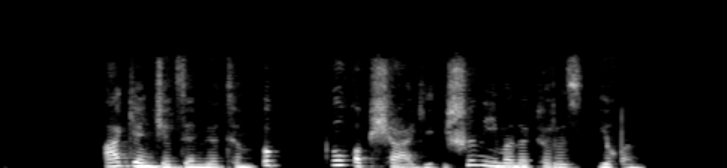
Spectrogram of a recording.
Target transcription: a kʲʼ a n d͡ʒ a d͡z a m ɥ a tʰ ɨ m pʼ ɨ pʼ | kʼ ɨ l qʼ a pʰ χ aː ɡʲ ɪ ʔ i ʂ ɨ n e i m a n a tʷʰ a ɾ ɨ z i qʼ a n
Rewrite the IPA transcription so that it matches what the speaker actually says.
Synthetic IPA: a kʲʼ a n d͡ʒ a d͡z a m ɥ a tʰ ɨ m pʼ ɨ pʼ | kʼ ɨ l qʼ a pʰ ʃ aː ɡʲ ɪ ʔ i ʂ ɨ n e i m a n a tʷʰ a ɾ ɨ z i qʼ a n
